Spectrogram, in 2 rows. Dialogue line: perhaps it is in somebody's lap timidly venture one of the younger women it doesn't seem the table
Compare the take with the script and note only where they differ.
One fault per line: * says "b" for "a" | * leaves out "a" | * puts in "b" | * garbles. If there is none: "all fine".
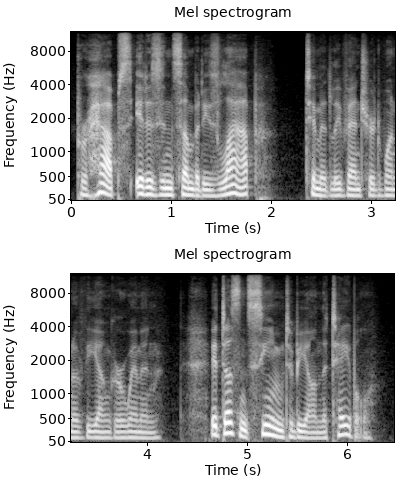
* says "ventured" for "venture"
* puts in "to be on"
